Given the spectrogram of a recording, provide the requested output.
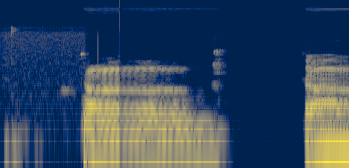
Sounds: Throat clearing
